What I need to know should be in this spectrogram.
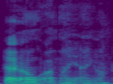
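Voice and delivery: ordinary delivery

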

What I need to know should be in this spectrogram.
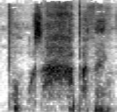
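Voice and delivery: breathless whispered thought. A narrator's reading. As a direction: whisper it to yourself in confusion. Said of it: "she thought".

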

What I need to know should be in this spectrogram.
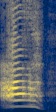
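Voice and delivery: high loud startled scream; mock scream. Emily Blunt wakes to an attacker, startled scream. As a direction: shriek on waking to a knife. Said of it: "She's like".

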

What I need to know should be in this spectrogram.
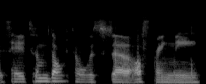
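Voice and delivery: ordinary delivery

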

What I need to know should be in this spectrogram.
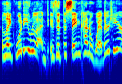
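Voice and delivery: high-pitched imitation of curious partygoers; mock small-talk questions. Swedish partygoers quizzing the newcomer, mock small talk. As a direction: put on high, eager party chitchat.

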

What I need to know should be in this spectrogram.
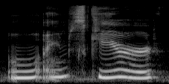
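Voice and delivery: put-on high, slow little-girl whimper; baby voice. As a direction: coo it like a helpless baby. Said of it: "baby voice".

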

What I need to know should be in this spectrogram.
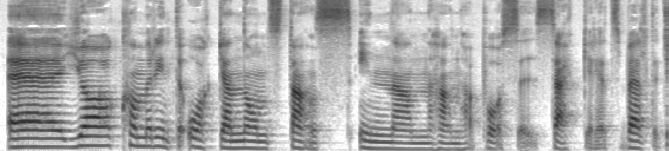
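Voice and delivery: deliberately drawn-out imitation of a driver; slow, stubborn refusal. Taxi driver to stressed passenger, slow stubborn refusal. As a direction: lay down the rule word by word, very slowly.

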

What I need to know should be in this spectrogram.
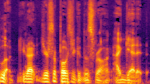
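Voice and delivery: low, soft reassurance; calming. Acted. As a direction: talk an apprentice down quietly. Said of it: "then I calm 'em down".

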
